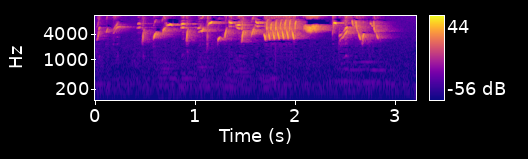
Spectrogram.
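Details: Steady, jangling song from a pet European goldfinch: quick liquid twitters mixed with a dry buzzy trill midway, delivered without a break for about three seconds.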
